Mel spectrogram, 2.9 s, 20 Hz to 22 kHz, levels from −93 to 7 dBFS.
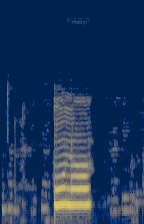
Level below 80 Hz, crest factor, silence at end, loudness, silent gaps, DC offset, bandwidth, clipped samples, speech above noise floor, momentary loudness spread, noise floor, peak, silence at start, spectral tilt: -60 dBFS; 14 dB; 1.1 s; -12 LUFS; none; under 0.1%; 4.9 kHz; under 0.1%; 40 dB; 9 LU; -54 dBFS; -2 dBFS; 1.05 s; -10 dB/octave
